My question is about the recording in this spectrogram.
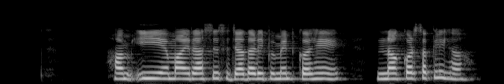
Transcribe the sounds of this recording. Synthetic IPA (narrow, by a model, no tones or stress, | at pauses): həmiemaːiɾasised͡ʒjaːd̪aɖipemẽɳʈ̚kəɦẽ | nəkəɾsəkliɦə̃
